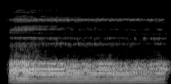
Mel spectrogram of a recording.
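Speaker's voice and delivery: long open-throat "ah"; a held demo ah. Shown as a demonstration. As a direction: sing out a flat-tongued open ah. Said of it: "is open throat sound".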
